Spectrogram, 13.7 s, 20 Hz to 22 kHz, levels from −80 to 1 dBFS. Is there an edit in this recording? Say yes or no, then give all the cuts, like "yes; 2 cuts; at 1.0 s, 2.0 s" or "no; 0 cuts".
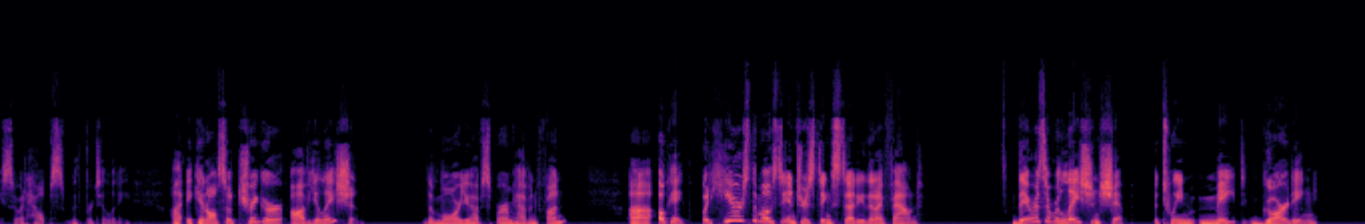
yes; 1 cut; at 5.1 s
